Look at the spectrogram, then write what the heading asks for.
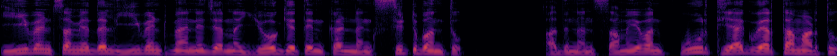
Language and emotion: Kannada, angry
